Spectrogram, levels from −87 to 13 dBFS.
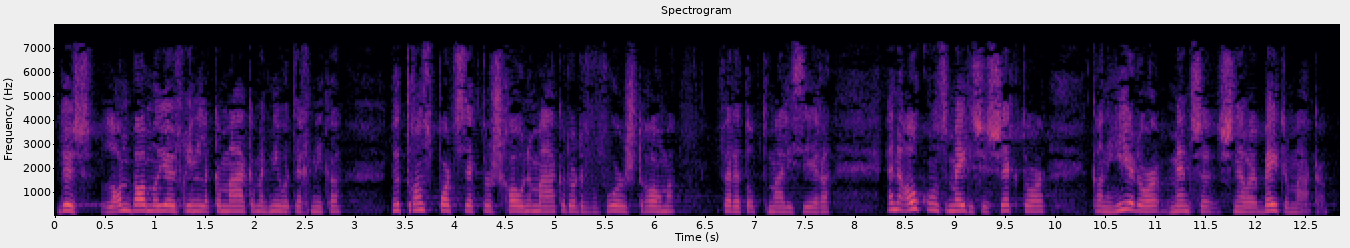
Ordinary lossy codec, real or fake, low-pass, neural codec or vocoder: MP3, 32 kbps; real; 7.2 kHz; none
